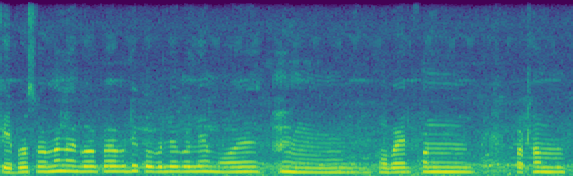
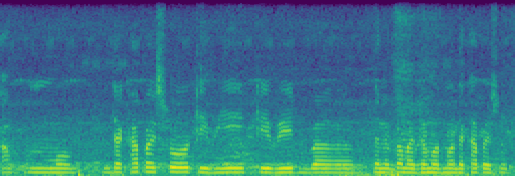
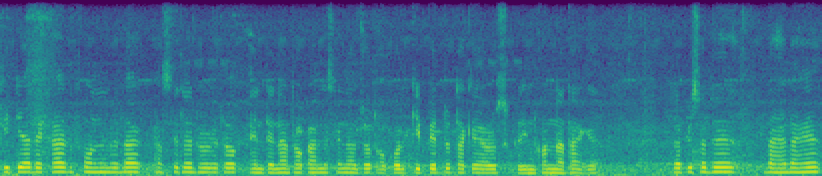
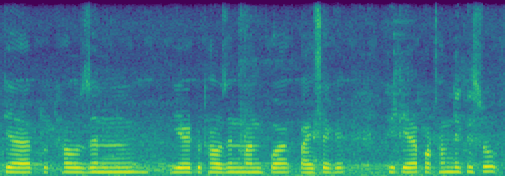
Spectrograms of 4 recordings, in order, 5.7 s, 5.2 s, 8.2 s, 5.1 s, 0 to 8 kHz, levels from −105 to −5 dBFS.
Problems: constant background noise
